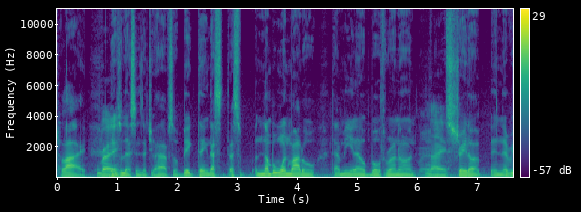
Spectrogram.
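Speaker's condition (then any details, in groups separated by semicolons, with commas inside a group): No condition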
